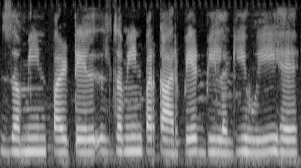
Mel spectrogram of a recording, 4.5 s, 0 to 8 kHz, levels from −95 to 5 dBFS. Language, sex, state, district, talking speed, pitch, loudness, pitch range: Hindi, female, Uttar Pradesh, Lucknow, 135 wpm, 195 Hz, -18 LUFS, 190-200 Hz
